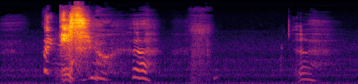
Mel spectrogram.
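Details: Loud voiced sneeze with an explosive hiss, then two smaller sneeze-like bursts; sneezing fit without blowing the nose.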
